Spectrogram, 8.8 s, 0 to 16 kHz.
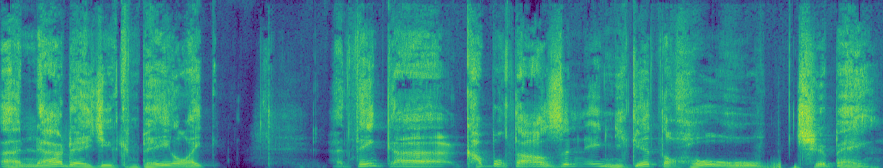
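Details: Adult man with spinocerebellar ataxia of unknown cause, slurred speech since around 1999, hard to understand on the phone, with mobility problems: ataxic dysarthria (slurred speech)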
